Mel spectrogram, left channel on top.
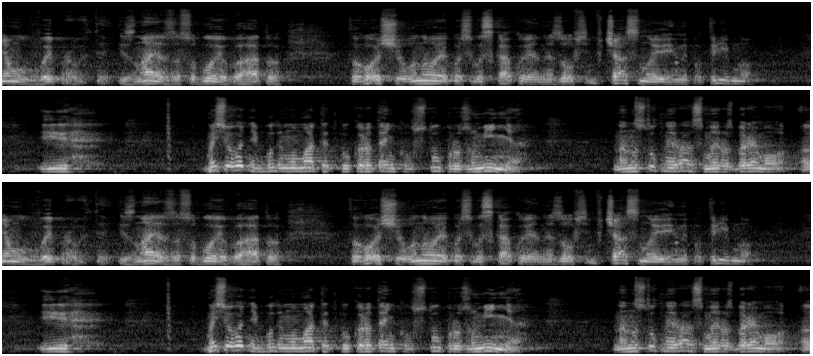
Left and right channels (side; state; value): both; identical; correlation 1.00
